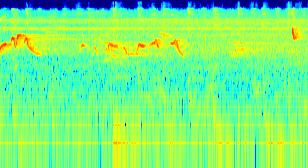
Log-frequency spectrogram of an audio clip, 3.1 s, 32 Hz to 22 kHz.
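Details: Hooded Warbler, a migrant from the tropics, sings a run of clear, slurred whistled notes in quick succession at about 2,200 feet in the Carolina Crescent; faint low sounds behind.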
